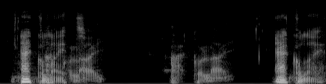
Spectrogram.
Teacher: stress on that first syllable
